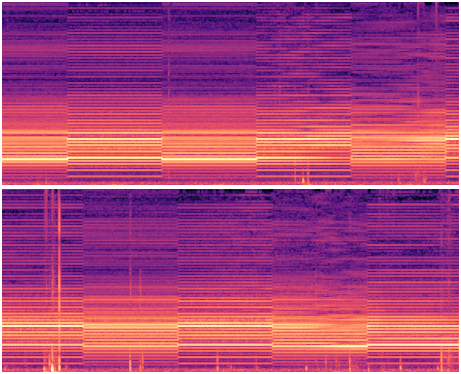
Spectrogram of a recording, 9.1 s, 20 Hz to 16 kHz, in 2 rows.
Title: eMachines K7MNF-64 Motherboard Buzzing Noise Problem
